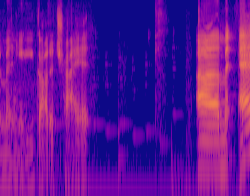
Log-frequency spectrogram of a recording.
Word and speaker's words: saganaki: Saganaki, I believe. Saganaki. Basically, spell it exactly like how it sounds.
